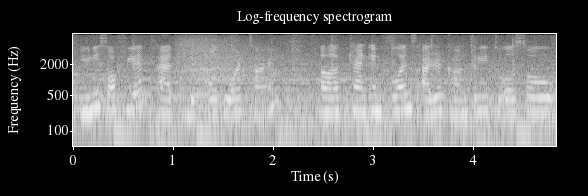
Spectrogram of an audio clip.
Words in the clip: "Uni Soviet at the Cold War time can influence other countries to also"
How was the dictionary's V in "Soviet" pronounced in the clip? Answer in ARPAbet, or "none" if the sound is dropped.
F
